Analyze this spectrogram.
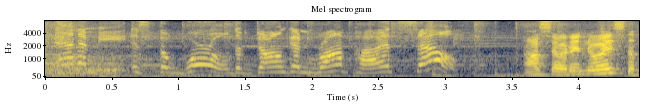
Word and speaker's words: Danganronpa: A cosplay performance of the whole wide Danganronpa world.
